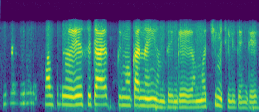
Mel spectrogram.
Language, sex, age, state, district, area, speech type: Hindi, female, 45-60, Uttar Pradesh, Mau, rural, conversation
